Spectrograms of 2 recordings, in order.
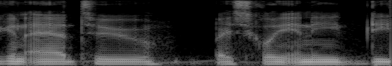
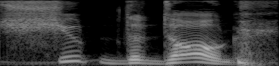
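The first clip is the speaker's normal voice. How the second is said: pitched-up voice, loudly called out; 6 semitones higher than usual. Narrating Hal seeing him grab his bow, yelling out. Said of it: "he yells out".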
